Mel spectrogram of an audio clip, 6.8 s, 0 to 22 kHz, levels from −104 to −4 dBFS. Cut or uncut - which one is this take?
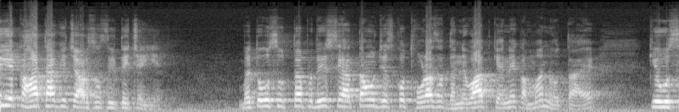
uncut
